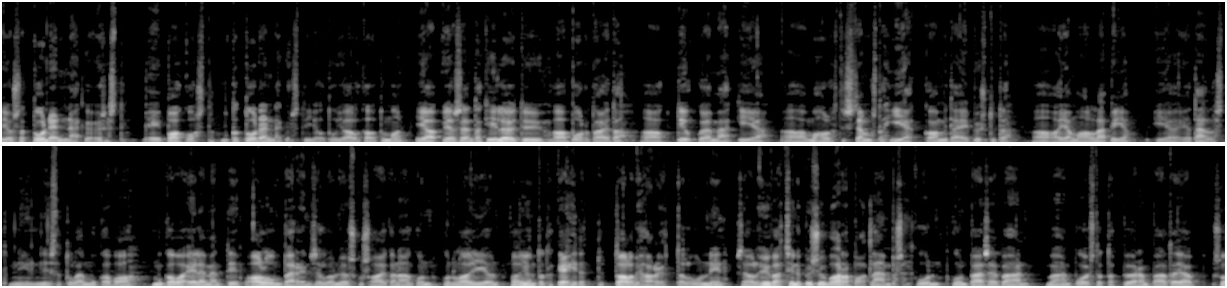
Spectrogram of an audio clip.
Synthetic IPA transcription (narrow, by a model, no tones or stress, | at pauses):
josːɑt̪odenːæ̰kø̰isest̪i̥ | ʔeipɑko̰st̪ɑ̥mut̪ːɑt̪odenːæ̰kø̥se̥st̪ijjo̰ut̪ṵːjɑ̰lkɑut̪umɑ̰ːnjɑjɑsent̪ɑkiːløyt̪yːɑport̪ɑit̪ɑt̪iukːojɑmækiæmɑholːˑsest̪issemːost̪ɑhiekːɑ̰ːmit̪æ̰ḛipyst̪yt̪æ | ʔɑ̰jɑmɑ̰ːlæ̰pḭjɑ̰jɑ̰jɑ̰t̪æ̰lːæst̪nḭːnniːst̪æ̥t̪uleːmukɑʋɑ̰ːmukɑʋɑʔelement̪ːiɑ̰lumperinsilːonjoskusɑ̰ikɑnɑːŋkunkunlɑjionlɑjiont̪ot̪ɑ̥kehit̪et̪ːyt̪ɑlʋihɑrjo̰t̪ːḛlṵːnnḭnsḛo̰lihyʋæt̪siːnːæpysyːʋɑrpɑ̰ːt̪læmpø̥se̥nkunkunpæːseːʋʋæhænʋæhæmpoist̪ot̪ːɑpyøɾæmpæːlt̪æjɑs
